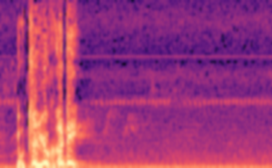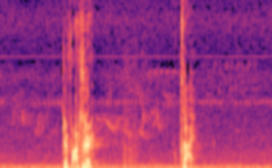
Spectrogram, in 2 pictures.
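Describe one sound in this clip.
A man speaks sternly in short bursts.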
